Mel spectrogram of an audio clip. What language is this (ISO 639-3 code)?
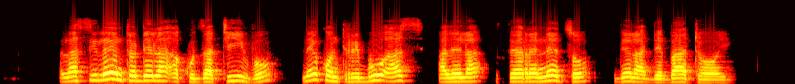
epo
